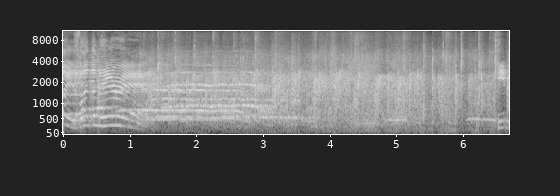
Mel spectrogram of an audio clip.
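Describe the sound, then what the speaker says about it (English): Audience at a talent show in a brewery bursts into loud, sustained applause and clapping with cheers and whoops, steady for several seconds before thinning slightly toward the end. "Keep it clapping. I want to hear a clap all the way to the stage."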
